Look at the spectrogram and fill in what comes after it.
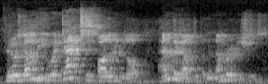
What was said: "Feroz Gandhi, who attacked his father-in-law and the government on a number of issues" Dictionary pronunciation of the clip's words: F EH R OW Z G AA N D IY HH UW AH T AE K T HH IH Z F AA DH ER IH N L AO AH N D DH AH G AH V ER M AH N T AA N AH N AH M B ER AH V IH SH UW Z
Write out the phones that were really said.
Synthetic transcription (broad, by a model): F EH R OW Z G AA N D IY HH UW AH T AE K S HH IH Z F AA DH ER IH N L AO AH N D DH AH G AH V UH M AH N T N AH N AH M B ER AH V IH SH UW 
